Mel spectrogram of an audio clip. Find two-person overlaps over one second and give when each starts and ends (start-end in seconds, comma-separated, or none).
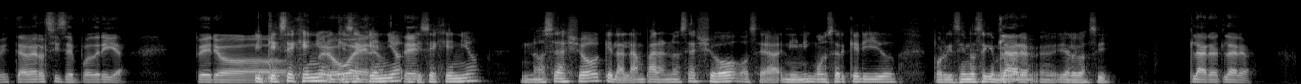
2.5-4.3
